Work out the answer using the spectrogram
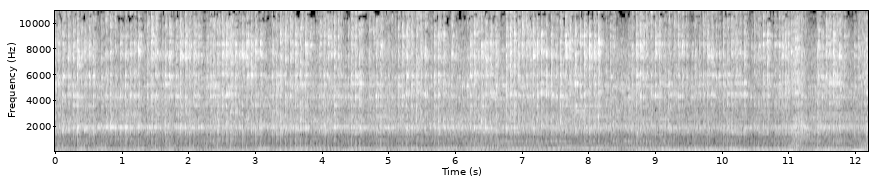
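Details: New Ural Mash 5.7 hp two-stroke brush cutter, first start and break-in, started easily on first pull: steady smooth fast buzz with a brief rise near the end; running normally.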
